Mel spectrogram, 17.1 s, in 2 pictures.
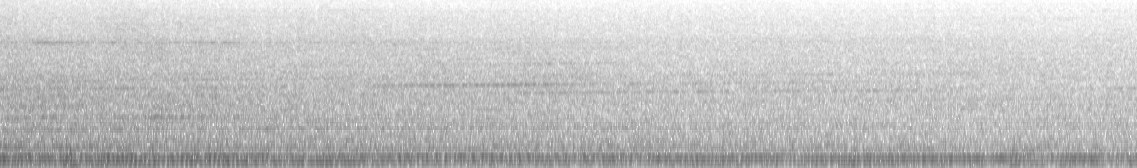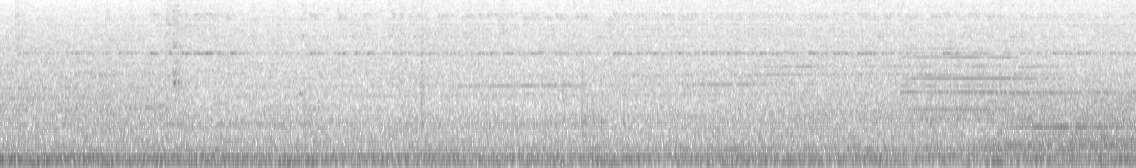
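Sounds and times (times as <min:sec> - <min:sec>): diesel train rumbling: 0:00.0 - 0:17.0.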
